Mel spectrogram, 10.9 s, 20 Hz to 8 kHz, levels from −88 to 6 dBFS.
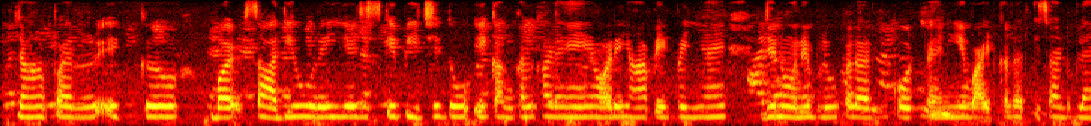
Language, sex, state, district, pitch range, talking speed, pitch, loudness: Hindi, female, Uttar Pradesh, Jalaun, 235-245 Hz, 180 wpm, 240 Hz, -23 LUFS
